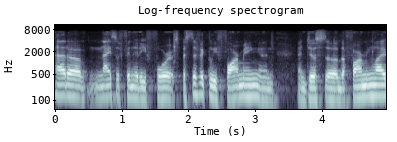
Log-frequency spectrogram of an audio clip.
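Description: A man speaks with a Spanish accent at a medium pitch. His intonation is fairly even. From Dominican Republic. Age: 20s. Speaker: cigar brand ambassador. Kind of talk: casual interview.

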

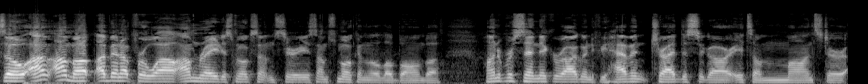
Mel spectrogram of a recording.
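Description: A man speaks at medium pitch with a normal speaking voice. His pace is fairly quick, with ordinary pitch variation. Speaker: radio co-host. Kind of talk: casual chat. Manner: jokey.

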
